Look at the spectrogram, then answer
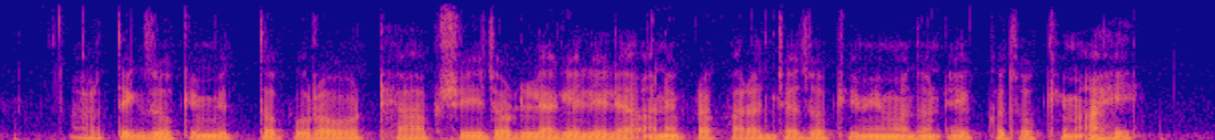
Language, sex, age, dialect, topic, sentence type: Marathi, male, 18-24, Northern Konkan, banking, statement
